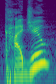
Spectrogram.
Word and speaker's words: kaiju: And she posted an excerpt from Wikipedia for I'm gonna mispronounce it probably, because it is a Japanese word, kaiju, K-A-I-J-U. – Yeah. – I think kaiju is how I've always...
